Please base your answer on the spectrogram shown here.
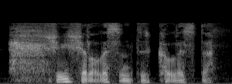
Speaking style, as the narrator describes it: Speaking more to himself than to Chewbacca, he muttered

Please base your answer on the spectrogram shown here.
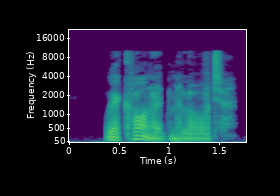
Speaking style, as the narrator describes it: Melton said grimly

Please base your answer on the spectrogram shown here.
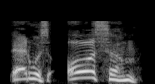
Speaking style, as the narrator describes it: shouts Ivan

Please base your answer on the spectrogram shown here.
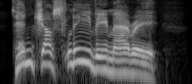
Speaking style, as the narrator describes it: Lommy pleaded

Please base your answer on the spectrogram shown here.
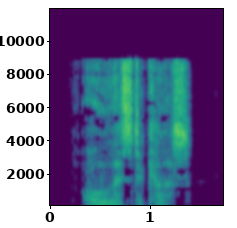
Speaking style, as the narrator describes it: she breathed

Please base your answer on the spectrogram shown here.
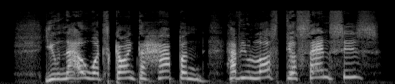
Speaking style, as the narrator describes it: he shouted

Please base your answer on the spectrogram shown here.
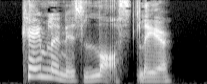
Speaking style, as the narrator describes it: Lady Dailin snapped

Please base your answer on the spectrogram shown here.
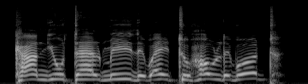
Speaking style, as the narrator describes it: The boy cupped his hands around his mouth and shouted

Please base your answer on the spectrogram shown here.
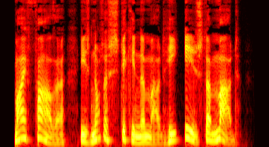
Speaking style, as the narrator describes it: Geoffrey said bitterly

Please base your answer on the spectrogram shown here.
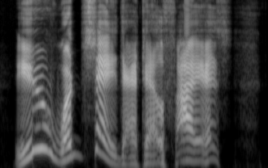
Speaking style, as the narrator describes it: cackled Auntie Muriel

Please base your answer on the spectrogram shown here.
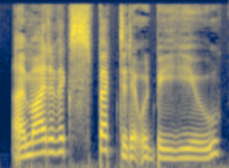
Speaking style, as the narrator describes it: Carlenia said coldly

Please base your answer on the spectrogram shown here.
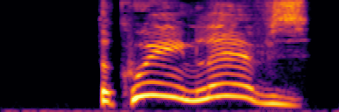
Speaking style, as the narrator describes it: yelled

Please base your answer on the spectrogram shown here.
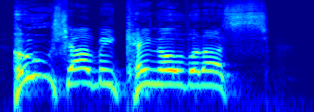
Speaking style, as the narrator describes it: the priest cried once more

